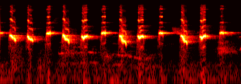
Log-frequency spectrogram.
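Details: Pycnonotus goiavier, the yellow-vented bulbul, repeating short whistled notes about every quarter second, some sliding downward and others held level, in an even, steady rhythm.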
